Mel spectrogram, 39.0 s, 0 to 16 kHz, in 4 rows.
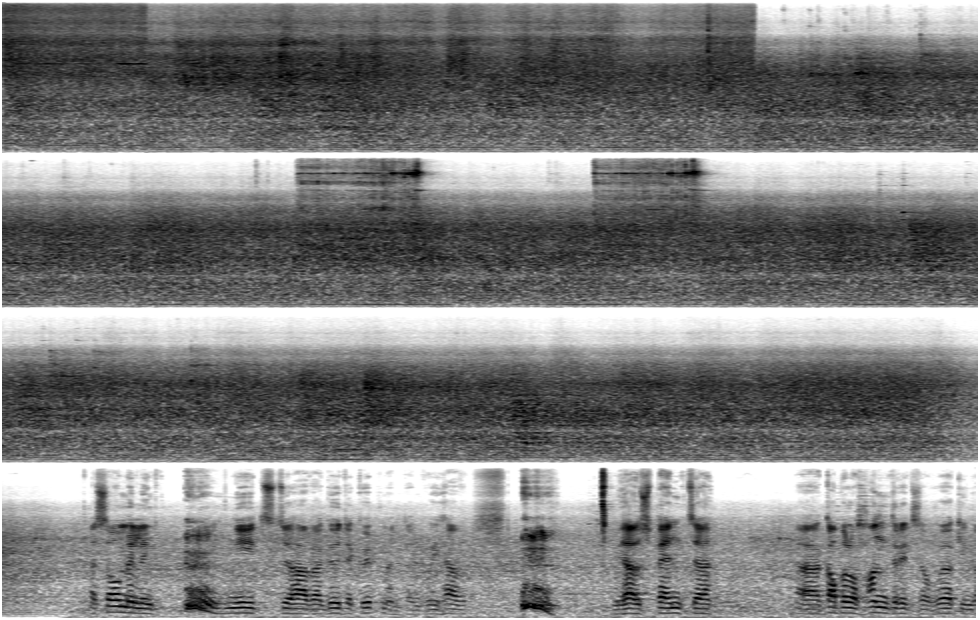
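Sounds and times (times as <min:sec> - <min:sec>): sawmill machinery running: 0:00.0 - 0:07.5, 0:11.9 - 0:19.1.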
